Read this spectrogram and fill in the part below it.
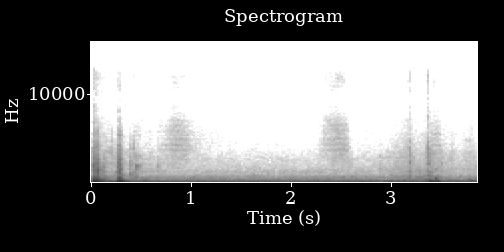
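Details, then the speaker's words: Newly bought used car with hidden damage, driven with the door open: a couple of dull clunks close together, then another a few seconds later over a quiet idle when shifting into drive, from the front control arm and suspension. "you can hear the control arm you can also hear the suspension whenever you go over a bump"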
